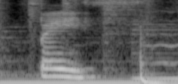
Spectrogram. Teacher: Bunyi aspirasi, yaitu bunyi sertaan yang dihasilkan dengan cara arus udara yang keluar lewat mulut terlalu keras sehingga terdengar bunyi KH. Contoh bunyi P pada awal kata bahasa Inggris pace terdengar sebagai bunyi PH sehingga ucapannya menjadi pace.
